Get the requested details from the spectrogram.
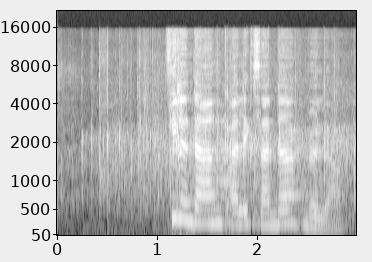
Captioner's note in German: Beifall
